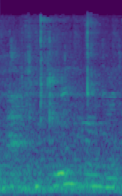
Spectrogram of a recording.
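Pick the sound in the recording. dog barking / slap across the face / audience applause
dog barking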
